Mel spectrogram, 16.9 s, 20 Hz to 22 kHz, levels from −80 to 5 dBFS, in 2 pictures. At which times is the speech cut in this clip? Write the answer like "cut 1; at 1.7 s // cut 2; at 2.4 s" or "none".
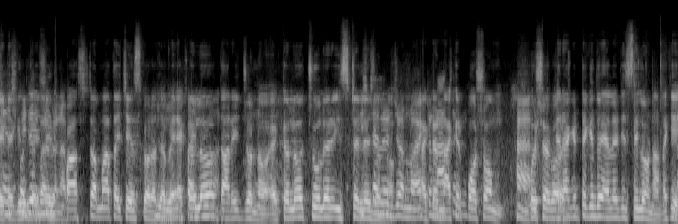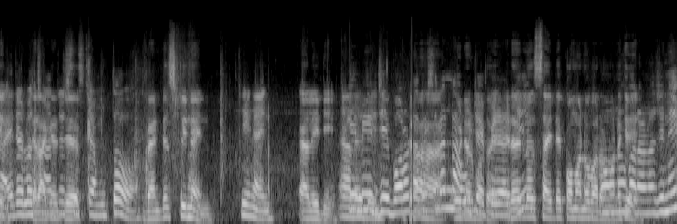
cut 1; at 7.0 s // cut 2; at 12.9 s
